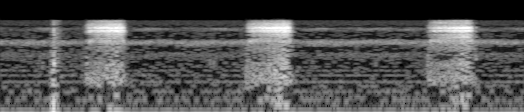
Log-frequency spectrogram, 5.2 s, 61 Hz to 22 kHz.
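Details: In the evening of 25 February 2012, after a supplemental prey drop, a barn owl gives three harsh, breathy, hiccup-like hisses, each under half a second and spaced nearly two seconds apart, with a faint click before the first.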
